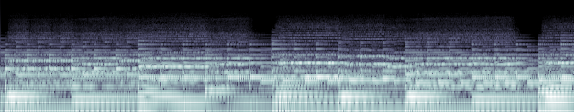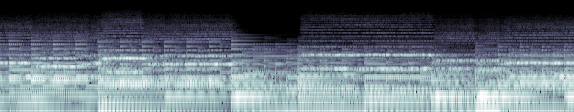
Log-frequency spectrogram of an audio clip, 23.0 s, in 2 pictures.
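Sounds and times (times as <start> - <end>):
evensong voice singing: 0.1 - 22.9.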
